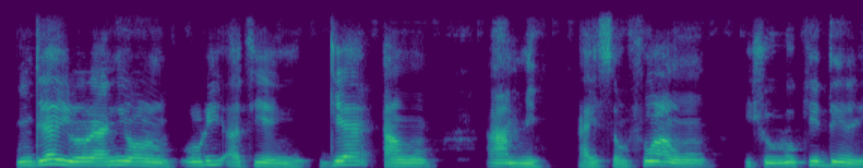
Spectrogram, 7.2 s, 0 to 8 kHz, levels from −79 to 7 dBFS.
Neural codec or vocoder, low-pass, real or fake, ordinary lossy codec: codec, 32 kHz, 1.9 kbps, SNAC; 7.2 kHz; fake; none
